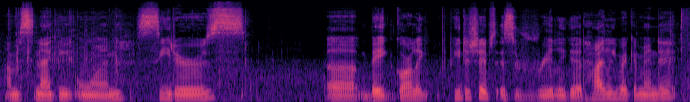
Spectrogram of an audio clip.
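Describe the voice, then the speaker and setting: A woman's voice: sits low, measured pace, a little mellow, slight background noise. A woman hosting a live stream in a casual chat, reading viewer comments aloud, answering them and giving earnest advice. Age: adult. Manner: earnest, advising tone. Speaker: livestream host.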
